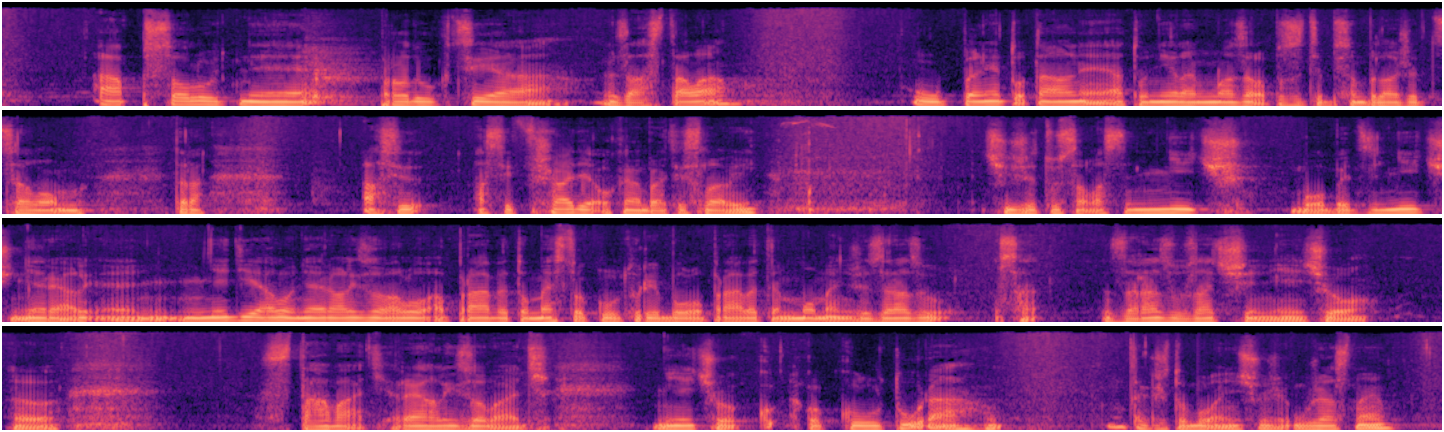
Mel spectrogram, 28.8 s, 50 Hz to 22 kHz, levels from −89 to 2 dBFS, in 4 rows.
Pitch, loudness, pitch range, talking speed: 115 Hz, -21 LUFS, 105-120 Hz, 125 wpm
